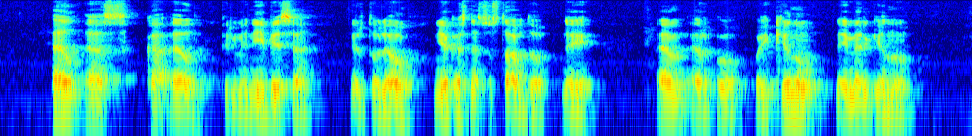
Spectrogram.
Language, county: Lithuanian, Marijampolė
